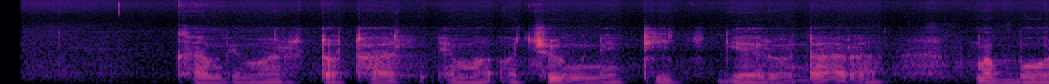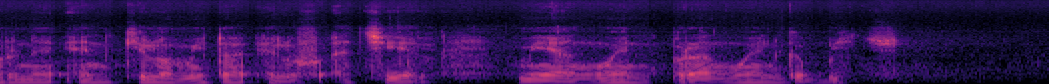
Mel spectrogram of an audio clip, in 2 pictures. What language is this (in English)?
Luo (Kenya and Tanzania)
